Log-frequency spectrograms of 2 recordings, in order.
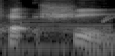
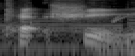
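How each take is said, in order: First: The name is said like 'Ketshi'. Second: The same.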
